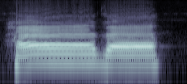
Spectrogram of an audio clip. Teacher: huruf ha kita panjangkan 2 harokat karena alif kecil di atasnya. Hadza, huruf za kita panjangkan 2 harokat karena alif di depannya.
